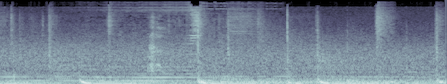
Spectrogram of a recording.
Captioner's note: Patrick coughs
